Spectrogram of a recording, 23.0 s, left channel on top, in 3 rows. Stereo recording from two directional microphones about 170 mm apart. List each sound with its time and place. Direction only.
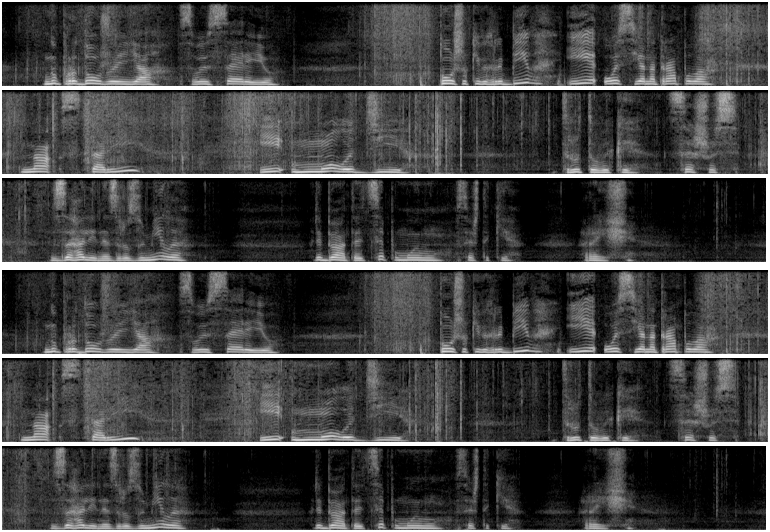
0.4 s a woman's voice: 5° right (ahead or behind)
3.7 s a sound: 60° left (ahead or behind)
4.4 s speech: 20° right (ahead or behind)
7.2 s crumpling: 55° left (ahead or behind)
7.9 s speech: 20° right (ahead or behind)
9.5 s a sound: 65° left (ahead or behind)
10.2 s speech: 30° right (ahead or behind)
11.0 s a woman's voice: 10° right (ahead or behind)
13.2 s a woman's voice: 10° right (ahead or behind)
18.4 s a woman's voice: 20° right (ahead or behind)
